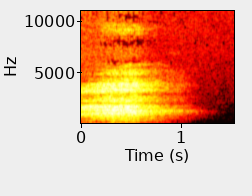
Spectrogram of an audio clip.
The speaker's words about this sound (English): two, three, four, hold, two, three, exhale, two, three, four, five. Breathe in,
